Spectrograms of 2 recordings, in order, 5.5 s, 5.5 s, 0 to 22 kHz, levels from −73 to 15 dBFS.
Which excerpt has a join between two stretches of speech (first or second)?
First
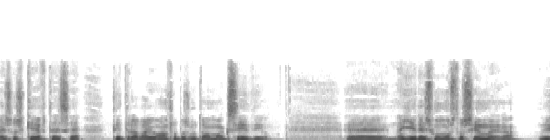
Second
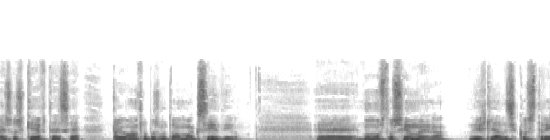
second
